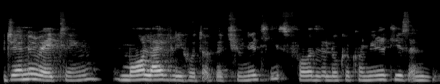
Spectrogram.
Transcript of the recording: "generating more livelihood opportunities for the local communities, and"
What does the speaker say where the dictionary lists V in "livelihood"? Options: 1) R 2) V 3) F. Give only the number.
2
